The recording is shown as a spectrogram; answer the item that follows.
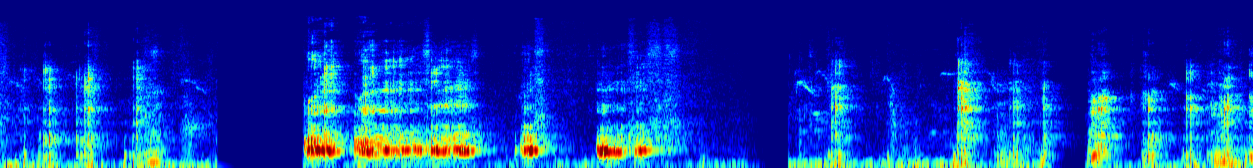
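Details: Pig noises in choppy bursts separated by abrupt silent gaps: harsh grunts, and one drawn-out tonal squeal that wavers for about two seconds in the middle.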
